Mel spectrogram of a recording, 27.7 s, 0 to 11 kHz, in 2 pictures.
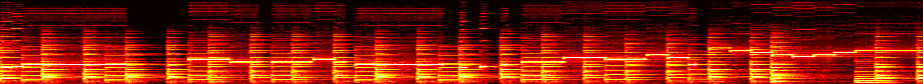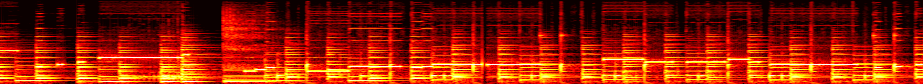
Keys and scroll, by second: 0.3 ctrl+z, 0.4 ctrl+z, 0.6 ctrl+z, 3.6 ctrl+z, 13.6 ctrl+x, 14.1 Delete, 14.3 ctrl+v, 16.1 Tab, 17.1-17.9 typing, 22.0 ctrl+z.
